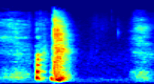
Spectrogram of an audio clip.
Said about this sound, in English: As I'm about to sneeze.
